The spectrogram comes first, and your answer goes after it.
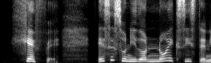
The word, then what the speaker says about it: jefe: En español, la J es un sonido gutural, fuerte, que viene de la garganta. Garganta es la parte interna del cuello. Jardín, jugar, jefe.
